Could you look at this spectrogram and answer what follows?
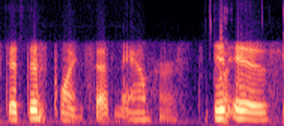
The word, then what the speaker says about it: Amherst: No H sound. Amherst. – Amherst.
